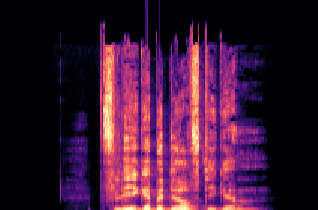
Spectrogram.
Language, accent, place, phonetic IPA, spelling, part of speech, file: German, Germany, Berlin, [ˈp͡fleːɡəbəˌdʏʁftɪɡəm], pflegebedürftigem, adjective, De-pflegebedürftigem.ogg
- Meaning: strong dative masculine/neuter singular of pflegebedürftig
